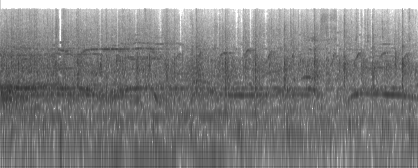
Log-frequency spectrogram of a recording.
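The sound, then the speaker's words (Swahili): A church audience applauds during a service: steady, dense clapping from many people, strongest at the start and easing slightly toward the end. “Mpe Yesu makofi wewe ya utukufu.”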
